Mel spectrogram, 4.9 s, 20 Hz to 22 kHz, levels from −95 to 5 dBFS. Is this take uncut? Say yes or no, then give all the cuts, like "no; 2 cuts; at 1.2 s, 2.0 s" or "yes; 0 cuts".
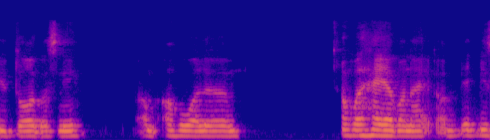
yes; 0 cuts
